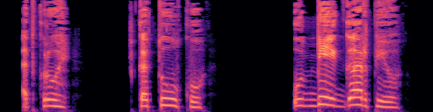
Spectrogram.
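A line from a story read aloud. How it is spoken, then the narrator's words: Pained weak whisper. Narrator (Russian): Девочка вскрикнула от боли и сумела прошептать только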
